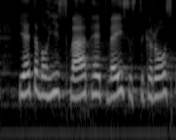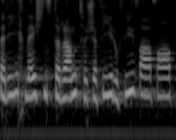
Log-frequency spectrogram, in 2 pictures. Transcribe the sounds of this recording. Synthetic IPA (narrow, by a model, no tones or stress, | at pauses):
jɛdəʋohiːskʋæɾbhɛtʋɛɪsd̥ɑsd̥əɡɾoːsb̥ɛɾiːχmɛɪʃtn̩sd̥ərːɑnt̚t͡sʋʏʃəfiːɾufyːfɑːfɑːt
